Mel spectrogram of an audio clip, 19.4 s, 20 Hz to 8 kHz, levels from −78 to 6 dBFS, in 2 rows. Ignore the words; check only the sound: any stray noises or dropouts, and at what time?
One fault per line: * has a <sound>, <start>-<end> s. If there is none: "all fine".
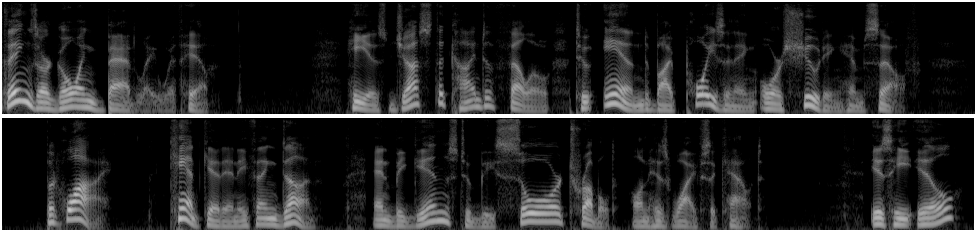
all fine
